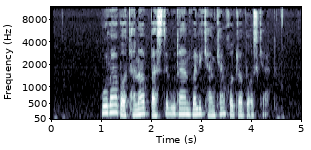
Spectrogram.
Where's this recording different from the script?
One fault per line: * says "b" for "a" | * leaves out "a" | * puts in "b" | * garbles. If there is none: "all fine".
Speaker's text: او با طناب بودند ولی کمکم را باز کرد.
* puts in "را"
* puts in "بسته"
* puts in "خود"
